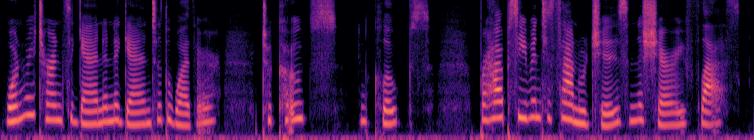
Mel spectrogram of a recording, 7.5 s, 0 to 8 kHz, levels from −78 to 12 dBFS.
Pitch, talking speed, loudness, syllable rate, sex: 280 Hz, 160 wpm, -19 LUFS, 4.8 syllables/s, female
